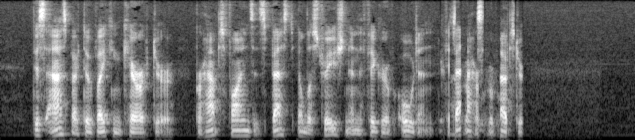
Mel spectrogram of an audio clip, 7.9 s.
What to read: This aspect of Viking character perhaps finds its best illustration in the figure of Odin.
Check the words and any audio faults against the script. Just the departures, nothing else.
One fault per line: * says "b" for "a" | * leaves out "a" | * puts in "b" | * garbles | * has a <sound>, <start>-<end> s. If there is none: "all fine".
* garbles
